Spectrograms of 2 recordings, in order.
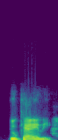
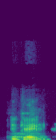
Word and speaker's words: Duquesne: Duquesne. Duquesne? That's the name? Yeah. Okay. Talk about S. Yeah. DUQUENSE. Yeah. Okay. Duquesne.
